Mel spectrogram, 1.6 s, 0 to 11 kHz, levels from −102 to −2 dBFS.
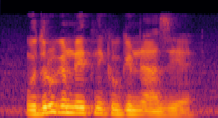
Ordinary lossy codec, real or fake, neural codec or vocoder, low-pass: none; real; none; 7.2 kHz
